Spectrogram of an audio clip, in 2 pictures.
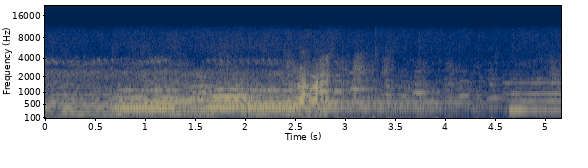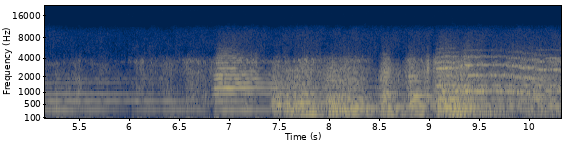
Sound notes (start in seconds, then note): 4.8 bushes rustling; 6.6 tense orchestral music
